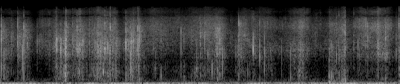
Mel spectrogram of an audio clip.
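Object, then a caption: Disposable hand warmer, non-woven fabric pouch filled with iron powder. A small white disposable hand warmer, a non-woven fabric pouch filled with iron powder, is rubbed and crumpled with the fingertips over the mic. It makes a steady, bright, gritty crinkling and rustling with soft crackles, over a faint low rumble.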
